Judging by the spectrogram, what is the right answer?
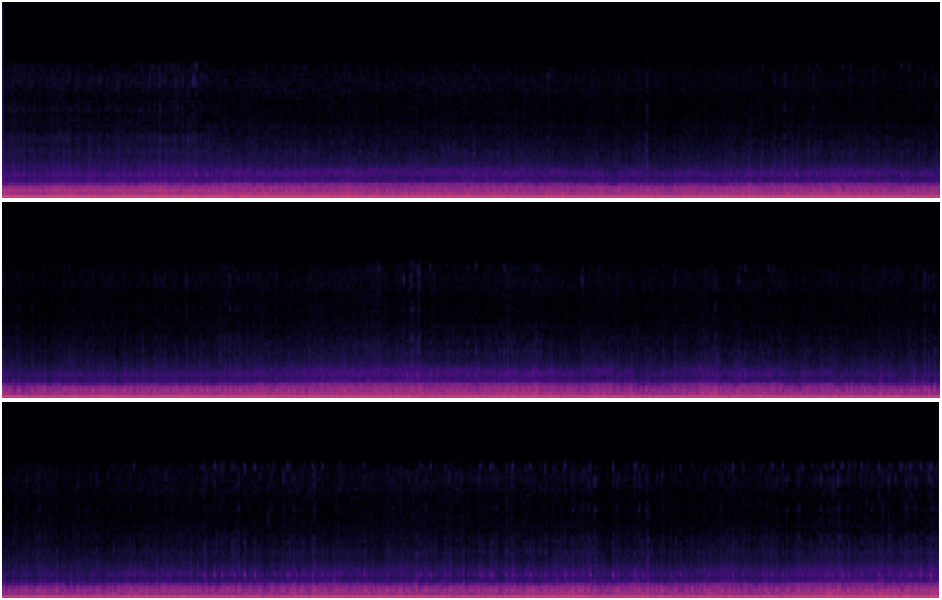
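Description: Motorcycle engine running at a steady cruise, its pitch holding nearly constant, mixed with road and wind noise, heard from a camera mounted on the moving bike.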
